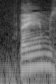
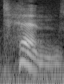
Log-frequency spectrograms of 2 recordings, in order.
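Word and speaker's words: Thames: probably end it all by leaping into the fames River oh Mr Marx it's pronounced TS River that's what the stomach isn't I shall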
